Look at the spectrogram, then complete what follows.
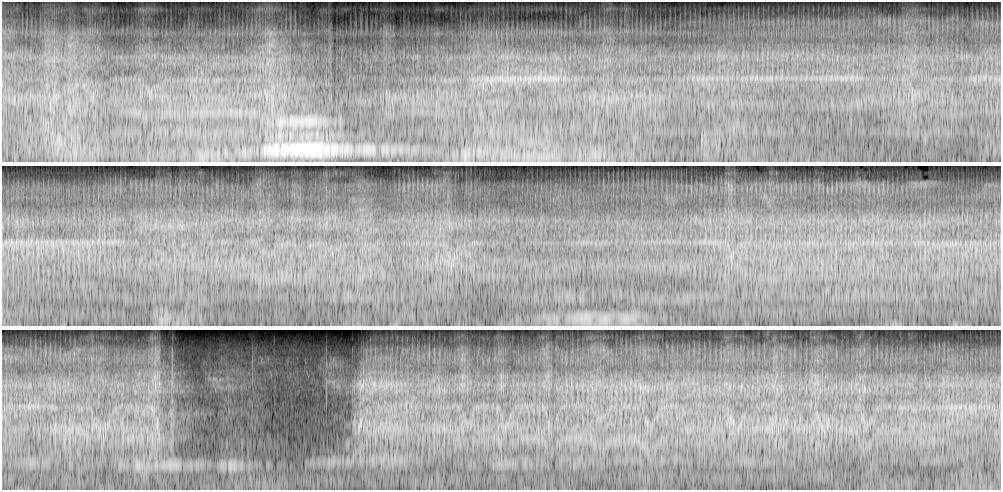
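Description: Electric livestock clippers buzzing as they trim the hair of a cow's tail switch, over steady barn machinery hum. Cows moo now and then, the loudest about three seconds in and another past the halfway point.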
